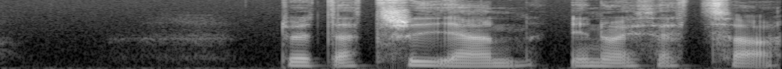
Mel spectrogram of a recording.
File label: "truan", Welsh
